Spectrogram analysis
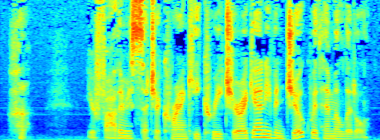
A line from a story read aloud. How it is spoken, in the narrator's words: In a quiet and scornful voice, she said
